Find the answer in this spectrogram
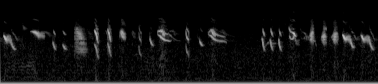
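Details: Common linnet song of lively twittering, with rapid bursts of short high chirps and little trilled phrases, a brief pause near the middle, then another quick chattering run.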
